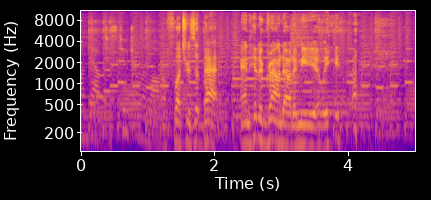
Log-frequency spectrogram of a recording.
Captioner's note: laughs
